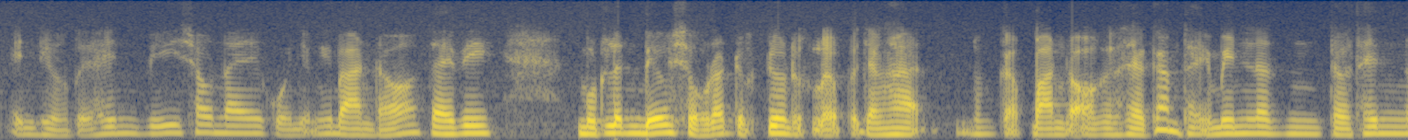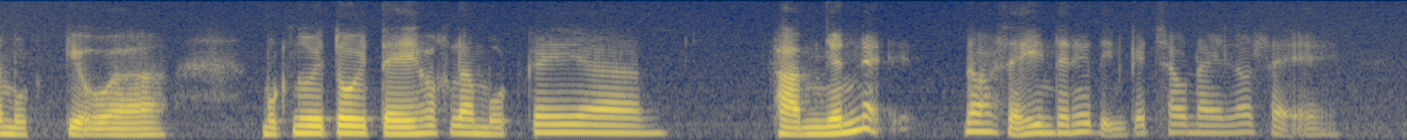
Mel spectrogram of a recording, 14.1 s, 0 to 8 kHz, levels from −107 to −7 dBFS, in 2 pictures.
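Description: From 1.65 to 7.88 s, speech and room noise sink together by about 7 dB: automatic gain falling, lowering gain on input it judged too loud or too noisy.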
